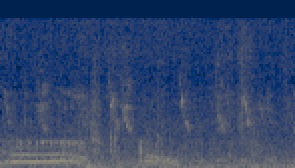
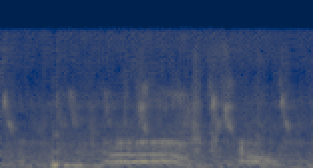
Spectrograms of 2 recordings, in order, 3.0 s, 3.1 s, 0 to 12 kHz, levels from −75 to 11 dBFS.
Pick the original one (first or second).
first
